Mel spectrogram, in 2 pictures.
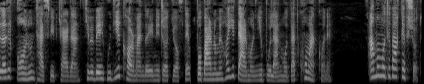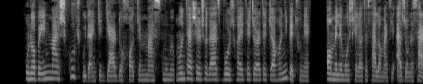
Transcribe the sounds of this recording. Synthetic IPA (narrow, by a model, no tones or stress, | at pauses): ed̪ɒːd̪iɢɒːnuːnt̪ʰæsviːb̥cʰæɾd̪ænd̪̥cʰe̞be̞be̞hbuːd̪ije̞kʰɒːɾmænd̪ɒːjene̞d͡ʒɒːt̪ʰjɒːft̪e̞b̥ɒːbæɾnɒːme̞ɦɒːje̞d̪æɾmɒːnije̞bo̞lænd̪mod̪ːæt̪kʰo̞mækʰːo̞ne̞̰ | ʔæmːɒːmo̞t̪ʰevæɢːe̞fʃo̞̰d̪̥ | ʔuːnɒːbe̞iːnmæʃkʰuːcʰbuːd̪ænd̪̥̚cʰe̞ɟæɾd̪o̞xɒːcʰe̞mæsmuːmemo̞nt̪ʰæʃe̞ɾʃo̞d̪eæzboɾd͡ʒhɒːje̞t̪ʰe̞d͡ʒɒːɾæt̪ʰe̞d͡ʒæɦɒːniːbet̪ʰuːne̞ | ʔɒːme̞le̞moʃce̞lɒːt̪ʰe̞sælɒːmæt̪ʰiːʔæ̰zd͡ʒo̞mlesæ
